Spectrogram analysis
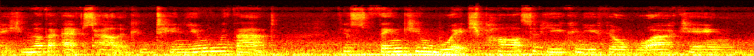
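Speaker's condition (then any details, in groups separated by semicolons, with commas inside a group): No condition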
